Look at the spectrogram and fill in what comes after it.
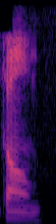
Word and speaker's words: tome: Must I go to the tomb to get the tome? – Tomb to the tome. – And I said it right that time.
